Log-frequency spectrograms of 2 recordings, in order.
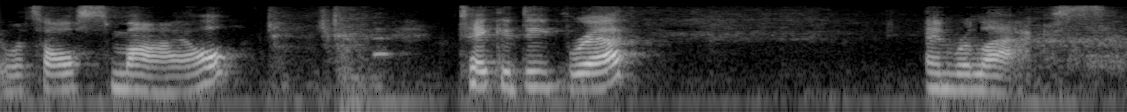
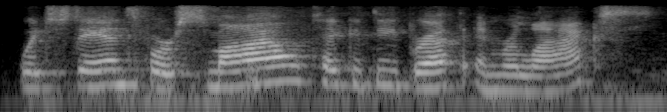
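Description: First: Slow, with long pauses between steps; slow calming demo. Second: Said in the usual way. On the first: Shown as a demonstration. Teacher leads the room through a calming breath, slowly. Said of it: "practice this with me". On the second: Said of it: "a strategy we call star".

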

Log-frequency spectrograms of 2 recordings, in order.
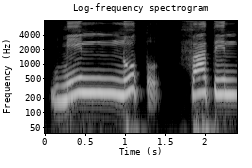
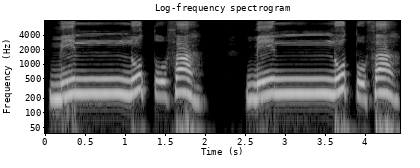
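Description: First: Hummed n joining "মিন" to "নুতফাতিন"; merged ghunna, full ending. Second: Long hummed n, ending on breathed h in "নুতফাহ"; stopping form. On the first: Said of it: "এই নুন আর এই নুন মিলে যাবে". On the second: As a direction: drop the "তিন", close "নুতফাহ" on h. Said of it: "থামলে ফা হা জবর ফাহ". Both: Shown as a demonstration.

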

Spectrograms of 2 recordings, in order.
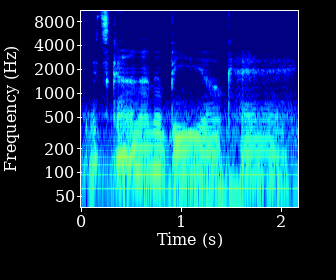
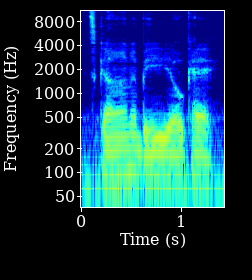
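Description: First: Slow, soft whispered reassurance. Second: Said in the usual way. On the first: Real, not acted. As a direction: breathe it out slowly to yourself. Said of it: "whispered repeat".

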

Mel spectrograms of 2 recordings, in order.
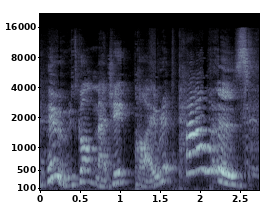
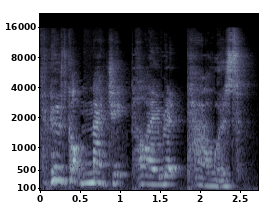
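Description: First: Slow, louder, laughing repeat. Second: Said in the usual way. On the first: Shown as a demonstration. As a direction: ask again, pushing them to answer. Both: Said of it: "I said".

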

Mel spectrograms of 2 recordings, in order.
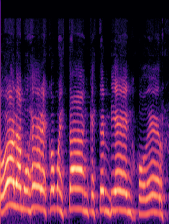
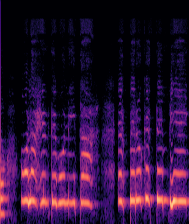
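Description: First: Loud, brash hello to the ladies; her loud greeting. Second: High, sugary mock streamer greeting; mock sweet greeting. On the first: Retold or imitated. Showing followers how she really greets them, loud and brash. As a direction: greet them big and brassy. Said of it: "yo vengo y les digo". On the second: Mocking how other streamers greet their followers, high and sugary. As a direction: parody a dainty influencer hello. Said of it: "Nunca he hablado".

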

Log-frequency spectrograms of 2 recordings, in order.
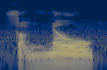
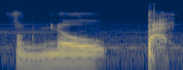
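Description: First: Said in the usual way. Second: "From nobody" dragged out slowly, each word leaned on; slow it right down to hammer "From nobody" home; slow emphatic repeat. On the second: Shown as a demonstration. Streamer insisting Cody needs no help, slow emphatic repeat.

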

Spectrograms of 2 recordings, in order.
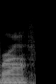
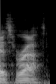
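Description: First: "wrath" with the vowel of "father"; long open AH in "wrath", said softly. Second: "wrath" with the vowel of "cat"; short flat A in "wrath", as "rath". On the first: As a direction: say "wrath" as "rahth". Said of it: "it's wrath, not wrath". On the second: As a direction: say "wrath" to rhyme with "math". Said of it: "not wrath". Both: Shown as a demonstration.

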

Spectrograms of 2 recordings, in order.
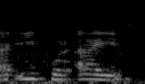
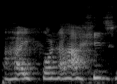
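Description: First: "E for eyes" very slow, the letter "E" stressed with a falling tune; the corrected version. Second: "I for eyes" said quickly, with "I" as the letter name; the wrong version. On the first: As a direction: teach it slowly, leaning on "E" in "E for eyes". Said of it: "नहीं बेटा". (सही "E for eyes", बहुत धीरे, "E" पर ज़ोर) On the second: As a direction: repeat the child's mistake "I for eyes" at normal pace. (गलत वाला "I for eyes", सामान्य गति से) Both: Shown as a demonstration.

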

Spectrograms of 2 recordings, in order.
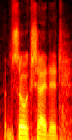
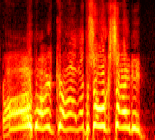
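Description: First: Said in the usual way. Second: Squealing high troll voice, loud; a huge troll squeaking with delight; excited troll. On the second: Pretend. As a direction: play the troll squealing with glee. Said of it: "the troll's gonna, like".

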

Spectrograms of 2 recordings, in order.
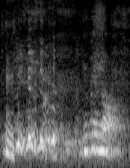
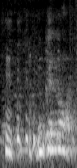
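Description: First: "You cannot" stretched very slowly; slow, knowing "You cannot"; drawn-out. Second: Said in the usual way. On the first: Shown as a demonstration. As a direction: draw out "cannot" like a sigh of defeat.

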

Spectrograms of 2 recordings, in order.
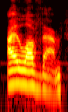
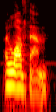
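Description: First: Insistent gushing repeat; emphatic repeat. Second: Said in the usual way. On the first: Shown as a demonstration. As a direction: say "I love them" again, leaning on "I".

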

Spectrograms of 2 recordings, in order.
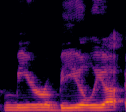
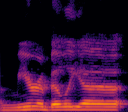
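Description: First: Put-on slow, faintly accented Mirabilia; odd accent. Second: Said in the usual way. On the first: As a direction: say Mirabilia with a stray foreign lilt. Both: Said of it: "I don't know where that accent comes from".

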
